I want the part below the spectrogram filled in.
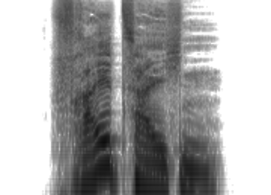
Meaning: dial tone
- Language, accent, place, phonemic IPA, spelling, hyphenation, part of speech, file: German, Germany, Berlin, /ˈfʁaɪ̯ˌt͡saɪ̯çn̩/, Freizeichen, Frei‧zei‧chen, noun, De-Freizeichen.ogg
